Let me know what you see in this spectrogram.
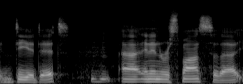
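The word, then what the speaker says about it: Dia dhuit: To say hello to someone, as you said before, you say diadit, and in response to that, you say diasmuerdit.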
